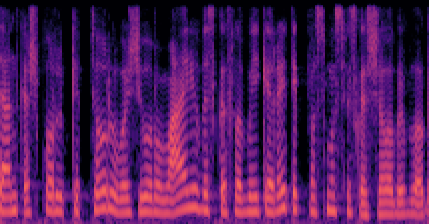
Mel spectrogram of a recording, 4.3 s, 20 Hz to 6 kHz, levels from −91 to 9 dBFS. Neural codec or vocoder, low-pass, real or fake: none; 5.4 kHz; real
